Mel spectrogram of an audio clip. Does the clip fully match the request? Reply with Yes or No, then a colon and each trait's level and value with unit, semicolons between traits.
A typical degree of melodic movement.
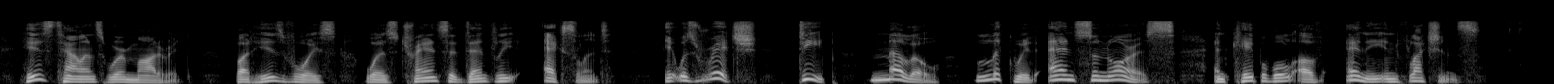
No: wide, 8.3 semitones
